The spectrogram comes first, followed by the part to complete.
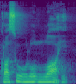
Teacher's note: এখানে দ্বিতীয় উদাহরণটিতে লাম মোটা রয়েছে রাসূলুল্লাহি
